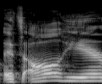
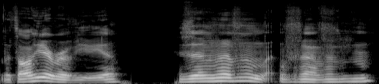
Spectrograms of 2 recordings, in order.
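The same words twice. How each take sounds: First: Drawn-out, high, stressed ALL in "it's all here"; slogan delivery. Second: Said in the usual way. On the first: Shown as a demonstration. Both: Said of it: "That's a good slogan".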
